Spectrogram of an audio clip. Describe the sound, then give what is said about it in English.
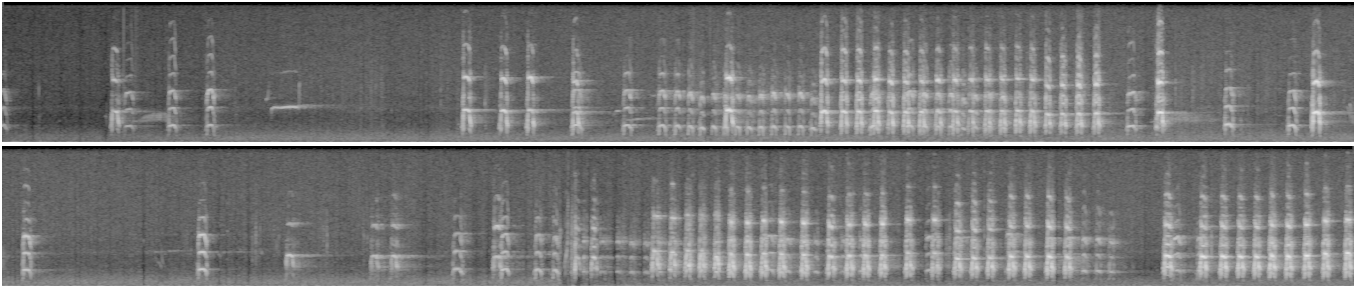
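A pair of woodpeckers calls near a probable nest site, with the male giving the loud notes and the female the low-pitched ones. Many sharp, high calls come in rapid bursts throughout, growing denser toward the end. “Hey, woodpecker number one recorded near probable nest site. Males giving the loud notes, female nearby giving the low pitched notes.”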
